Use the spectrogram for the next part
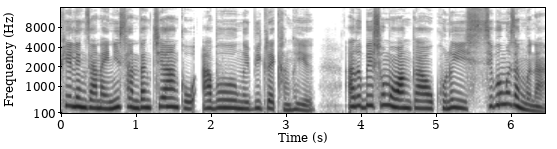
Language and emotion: Bodo, disgusted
